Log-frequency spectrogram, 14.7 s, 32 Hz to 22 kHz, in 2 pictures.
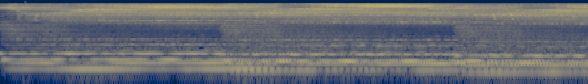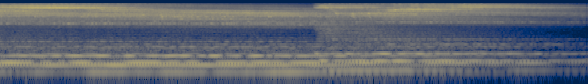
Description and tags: Live - Space Pad 03
Live Krystal Cosmic Pads
Live, Pads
